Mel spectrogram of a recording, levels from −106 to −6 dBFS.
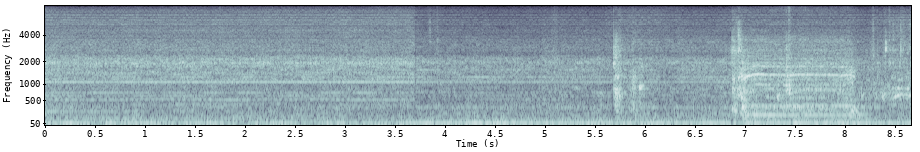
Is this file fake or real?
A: fake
